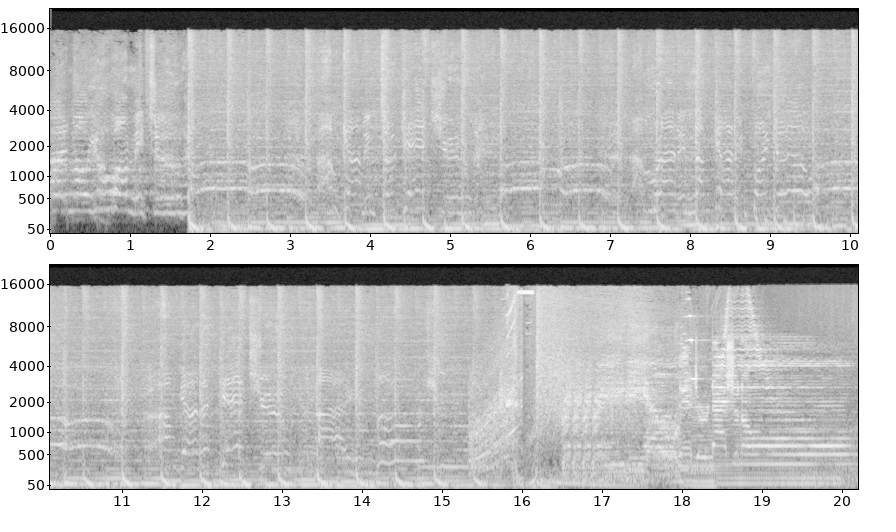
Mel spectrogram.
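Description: A loud, full-band pop song plays with a steady driving beat, bass and sung vocals, a brief swell near the end before the groove continues.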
